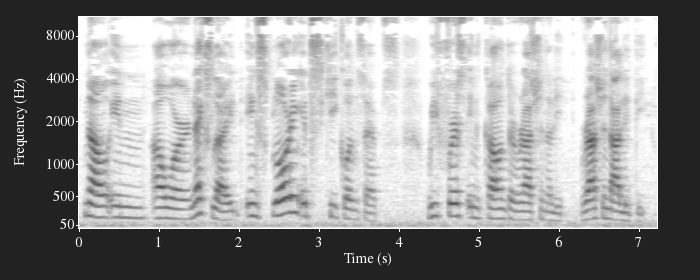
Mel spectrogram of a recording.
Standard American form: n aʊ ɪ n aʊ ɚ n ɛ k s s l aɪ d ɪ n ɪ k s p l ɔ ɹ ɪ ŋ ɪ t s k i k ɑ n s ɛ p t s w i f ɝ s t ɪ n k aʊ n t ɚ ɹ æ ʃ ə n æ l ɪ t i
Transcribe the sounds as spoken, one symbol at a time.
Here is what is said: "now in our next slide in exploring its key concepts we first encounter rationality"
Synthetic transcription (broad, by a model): n aʊ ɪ n aʊ ɚ n ɛ k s s l aɪ d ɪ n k s p l ɔ ɹ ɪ ŋ ɪ t s k i k ɑ n s ɛ p t s w i f ɝ s t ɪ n k aʊ n t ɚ ɹ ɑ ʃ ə n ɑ l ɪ t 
